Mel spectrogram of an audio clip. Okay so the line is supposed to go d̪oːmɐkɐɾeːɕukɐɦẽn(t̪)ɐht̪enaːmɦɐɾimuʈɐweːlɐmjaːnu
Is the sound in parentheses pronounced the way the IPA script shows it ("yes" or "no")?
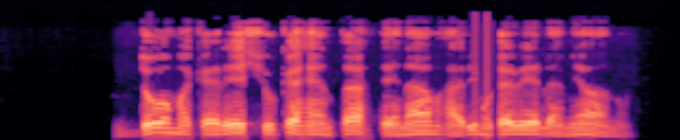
yes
